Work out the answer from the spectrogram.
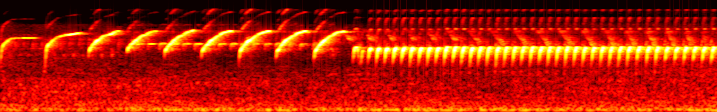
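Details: Belgian canary song: a series of about eight sharply upswept whistled notes repeated quickly, then a fast, even, high rattling trill held to the end.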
